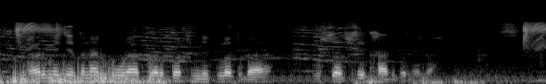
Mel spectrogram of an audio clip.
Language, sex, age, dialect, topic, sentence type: Bhojpuri, male, 60-100, Northern, agriculture, statement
